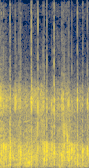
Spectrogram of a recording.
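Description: An audience claps steadily and loudly, a dense wash of applause with no clear pauses from start to finish.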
